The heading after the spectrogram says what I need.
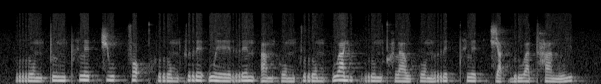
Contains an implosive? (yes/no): no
